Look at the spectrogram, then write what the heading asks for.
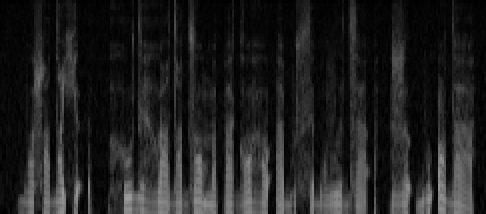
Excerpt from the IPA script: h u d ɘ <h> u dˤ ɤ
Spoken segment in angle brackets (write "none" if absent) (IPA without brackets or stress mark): ɦ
